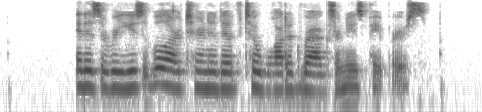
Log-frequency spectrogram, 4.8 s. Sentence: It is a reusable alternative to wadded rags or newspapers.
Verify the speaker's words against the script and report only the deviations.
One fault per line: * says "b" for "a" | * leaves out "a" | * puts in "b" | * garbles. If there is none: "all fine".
all fine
